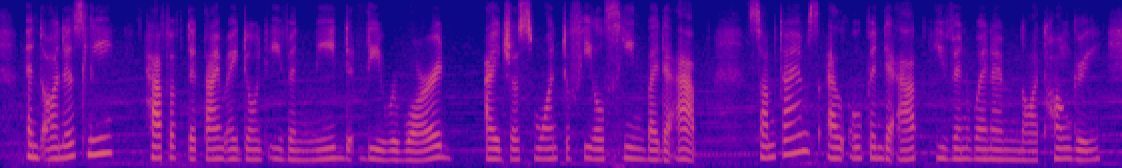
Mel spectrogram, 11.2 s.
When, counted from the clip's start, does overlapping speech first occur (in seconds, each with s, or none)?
none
